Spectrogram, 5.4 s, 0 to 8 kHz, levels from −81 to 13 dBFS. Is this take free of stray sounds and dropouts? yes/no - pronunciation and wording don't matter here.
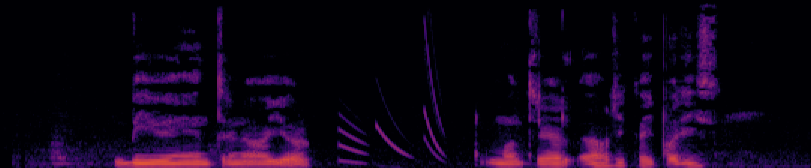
no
